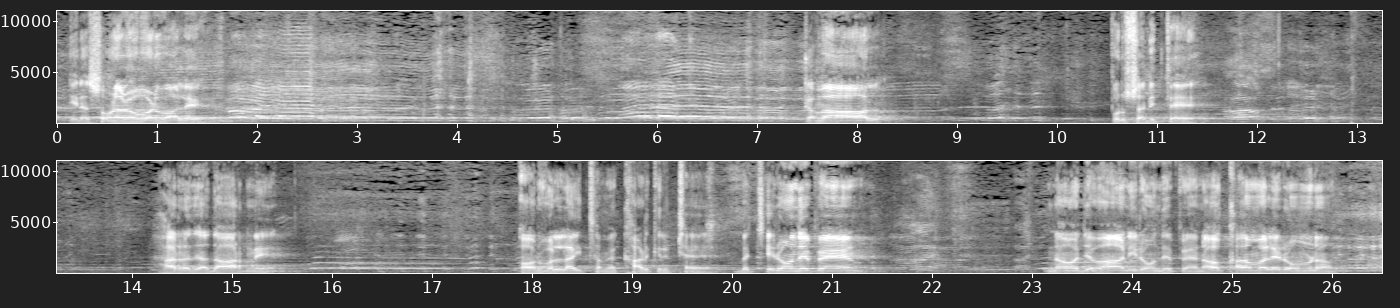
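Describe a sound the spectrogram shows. A man speaks with passion into a microphone, heard through a loudspeaker in an echoing hall.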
